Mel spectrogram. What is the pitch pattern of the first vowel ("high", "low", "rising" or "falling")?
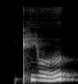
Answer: low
